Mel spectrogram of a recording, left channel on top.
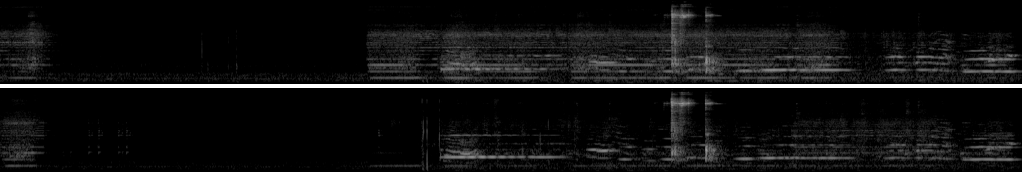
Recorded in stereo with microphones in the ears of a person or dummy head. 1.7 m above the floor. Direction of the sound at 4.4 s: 15° right (ahead or behind).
